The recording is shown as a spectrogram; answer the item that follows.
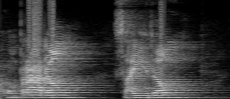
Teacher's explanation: então nesse caso aqui eu tenho a última sílaba forte o a última sílaba tônica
